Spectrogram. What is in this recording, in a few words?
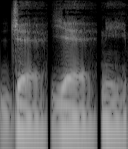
"jeyeni", concat syllables; Affixing experiment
